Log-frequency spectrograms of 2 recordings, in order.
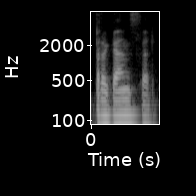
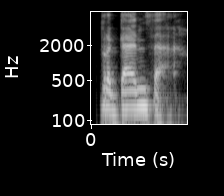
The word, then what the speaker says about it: Braganza: It's Braganza. That's Portuguese. Braganza.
